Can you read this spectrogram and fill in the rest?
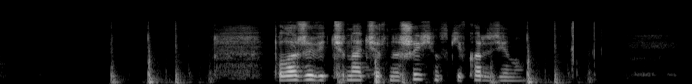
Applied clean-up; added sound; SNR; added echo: none; Walk, footsteps / Run / Wood; 12 dB; none.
